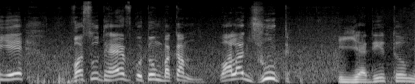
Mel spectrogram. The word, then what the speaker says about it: वसुधैव: भगवान श्री कृष्ण ने वसुधैव में जो आरंभिक उच्चारण है वसुधैव है वासुदेव नहीं है वसुधा वसुधा का अर्थ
